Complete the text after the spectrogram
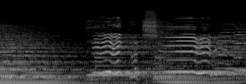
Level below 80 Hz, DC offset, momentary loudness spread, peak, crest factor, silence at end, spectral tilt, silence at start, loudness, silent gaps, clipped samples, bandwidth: -44 dBFS; under 0.1%; 10 LU; -16 dBFS; 16 dB; 0 s; -3.5 dB/octave; 0 s; -31 LUFS; none; under 0.1%; over 20 kHz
